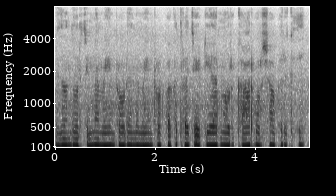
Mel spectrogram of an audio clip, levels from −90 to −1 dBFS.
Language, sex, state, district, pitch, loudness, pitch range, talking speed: Tamil, male, Tamil Nadu, Kanyakumari, 130 Hz, -16 LUFS, 125-130 Hz, 200 wpm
